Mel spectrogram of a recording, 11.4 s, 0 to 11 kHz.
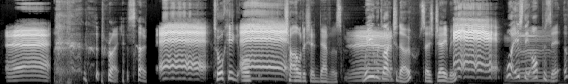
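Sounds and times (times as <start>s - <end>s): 
person imitating a sheep bleat: 0.0s - 1.1s, 3.1s - 4.2s, 4.8s - 5.8s, 6.9s - 7.9s, 9.0s - 11.2s
speech: 1.6s - 9.4s, 10.1s - 11.3s.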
